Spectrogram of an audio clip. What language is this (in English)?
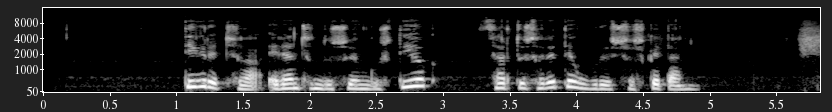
Basque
